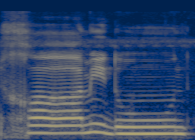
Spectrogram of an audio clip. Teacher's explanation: خا کے اوپر کھڑی زبر ہے، ایک الف کے برابر کھینچیں گے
